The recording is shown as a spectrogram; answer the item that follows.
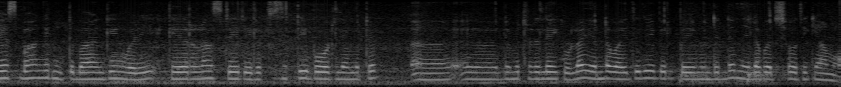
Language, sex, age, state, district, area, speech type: Malayalam, female, 45-60, Kerala, Idukki, rural, read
